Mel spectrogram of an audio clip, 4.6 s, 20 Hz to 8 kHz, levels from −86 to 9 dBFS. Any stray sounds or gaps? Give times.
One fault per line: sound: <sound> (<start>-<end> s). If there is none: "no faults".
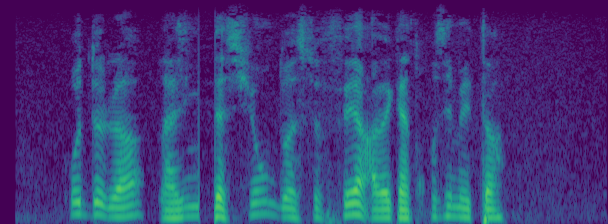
sound: dropout (1.5-1.6 s)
